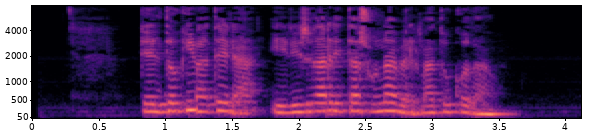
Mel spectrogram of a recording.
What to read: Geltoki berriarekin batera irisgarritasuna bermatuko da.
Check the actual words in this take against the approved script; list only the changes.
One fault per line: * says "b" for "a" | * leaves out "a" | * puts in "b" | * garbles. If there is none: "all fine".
* leaves out "berriarekin"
